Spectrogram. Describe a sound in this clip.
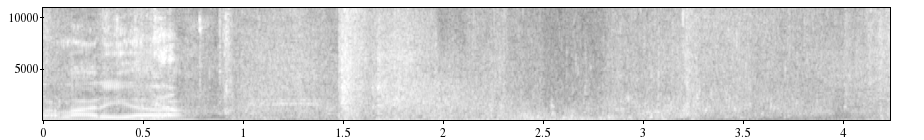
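Water splashes and gurgles as a swimmer dives under.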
